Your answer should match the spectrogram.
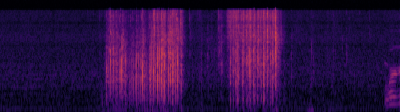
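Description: A deck of tarot cards shuffled by hand, in two bursts of rapid card flutter: the first about a second in, the second shorter one half a second later.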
